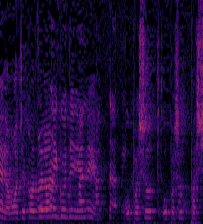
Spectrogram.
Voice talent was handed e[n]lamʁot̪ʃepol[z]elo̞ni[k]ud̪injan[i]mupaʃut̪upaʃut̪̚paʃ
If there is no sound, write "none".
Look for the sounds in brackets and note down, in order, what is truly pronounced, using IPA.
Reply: n, z, ɡ, i

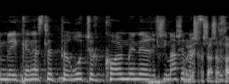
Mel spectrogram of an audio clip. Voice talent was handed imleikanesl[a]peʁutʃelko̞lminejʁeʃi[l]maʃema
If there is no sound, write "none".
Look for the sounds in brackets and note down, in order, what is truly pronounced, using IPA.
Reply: e, none

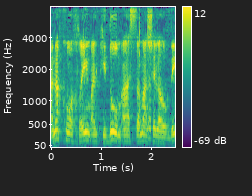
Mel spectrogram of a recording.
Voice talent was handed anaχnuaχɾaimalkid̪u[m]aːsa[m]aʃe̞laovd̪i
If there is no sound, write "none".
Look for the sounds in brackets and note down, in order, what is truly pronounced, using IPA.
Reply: m, m

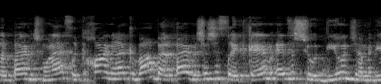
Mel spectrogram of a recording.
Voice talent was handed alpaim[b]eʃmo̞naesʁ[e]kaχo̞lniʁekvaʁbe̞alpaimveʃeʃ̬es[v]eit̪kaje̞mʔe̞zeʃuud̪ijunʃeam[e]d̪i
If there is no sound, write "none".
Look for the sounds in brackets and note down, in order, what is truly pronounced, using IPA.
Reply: v, e, ʁ, e

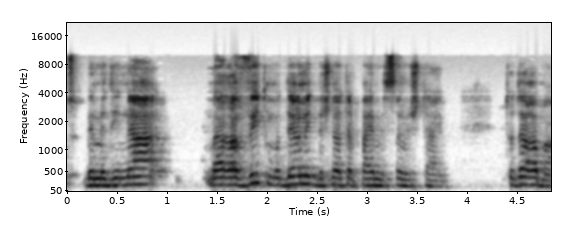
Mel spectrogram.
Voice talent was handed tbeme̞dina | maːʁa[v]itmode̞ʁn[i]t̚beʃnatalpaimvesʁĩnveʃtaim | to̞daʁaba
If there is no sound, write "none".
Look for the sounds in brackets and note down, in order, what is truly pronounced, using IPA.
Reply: v, i

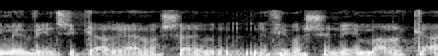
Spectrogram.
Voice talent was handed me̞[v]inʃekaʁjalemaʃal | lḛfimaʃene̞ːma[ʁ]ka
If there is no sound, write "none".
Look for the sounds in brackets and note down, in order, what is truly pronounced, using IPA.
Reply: v, ʁ

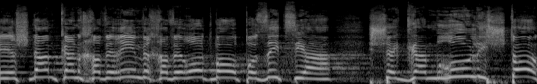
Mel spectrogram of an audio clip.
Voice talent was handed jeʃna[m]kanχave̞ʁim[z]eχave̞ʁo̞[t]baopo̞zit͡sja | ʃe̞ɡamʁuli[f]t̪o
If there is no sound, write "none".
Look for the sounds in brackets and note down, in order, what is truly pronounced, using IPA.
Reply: m, v, t, ʃ

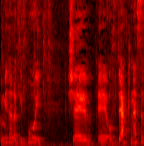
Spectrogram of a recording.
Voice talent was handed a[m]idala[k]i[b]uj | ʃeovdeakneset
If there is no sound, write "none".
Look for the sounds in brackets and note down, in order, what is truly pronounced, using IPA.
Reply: m, ɡ, b

